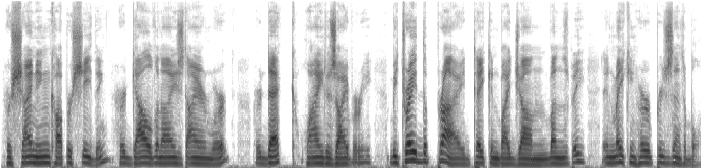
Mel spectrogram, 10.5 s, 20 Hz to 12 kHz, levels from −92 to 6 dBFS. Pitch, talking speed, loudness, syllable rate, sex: 120 Hz, 135 wpm, -19 LUFS, 4.6 syllables/s, male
